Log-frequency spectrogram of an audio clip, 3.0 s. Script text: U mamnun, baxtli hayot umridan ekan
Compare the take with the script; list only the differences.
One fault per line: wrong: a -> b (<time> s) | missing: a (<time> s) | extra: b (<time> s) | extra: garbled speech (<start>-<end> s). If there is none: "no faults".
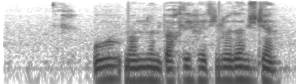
no faults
